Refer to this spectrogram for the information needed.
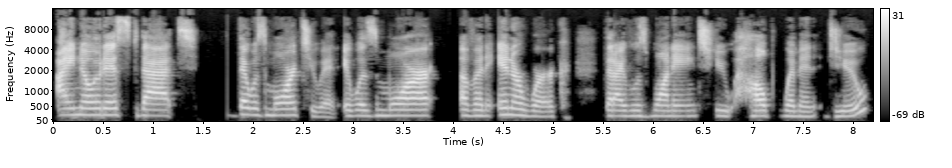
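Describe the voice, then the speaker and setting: A woman's voice: on the low side, fairly even intonation, a little slow, a bit bright, dry recording. Chatty woman from Brazil, dry close sound. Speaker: podcast guest, success coach for moms. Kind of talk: casual interview chat.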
